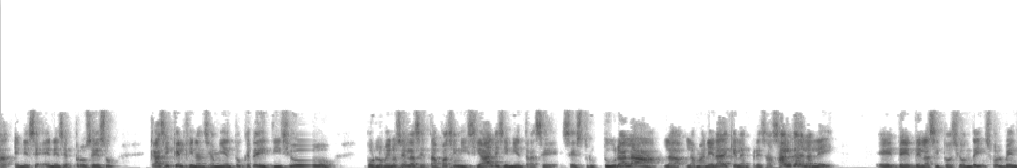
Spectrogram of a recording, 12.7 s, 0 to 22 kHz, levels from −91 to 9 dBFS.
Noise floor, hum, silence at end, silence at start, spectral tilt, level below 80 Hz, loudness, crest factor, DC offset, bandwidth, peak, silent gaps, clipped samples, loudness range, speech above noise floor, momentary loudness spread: -62 dBFS; none; 0 s; 0 s; -4 dB/octave; -66 dBFS; -24 LUFS; 18 dB; under 0.1%; 7.8 kHz; -6 dBFS; none; under 0.1%; 2 LU; 38 dB; 7 LU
